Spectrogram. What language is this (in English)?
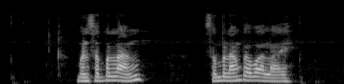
Thai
